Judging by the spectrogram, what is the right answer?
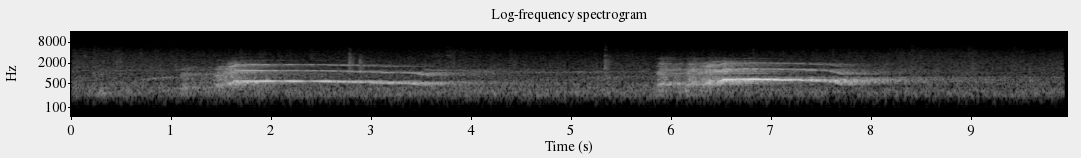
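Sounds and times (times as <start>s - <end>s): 
coyote howling: 0.7s - 4.3s, 5.9s - 8.4s.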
